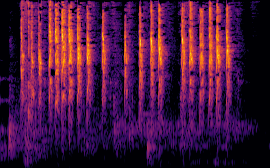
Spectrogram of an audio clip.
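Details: Eurasian tree sparrow in vigorous song, an almost continuous stream of sharp, evenly spaced chirps with two short breaks, over a soft low hum.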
